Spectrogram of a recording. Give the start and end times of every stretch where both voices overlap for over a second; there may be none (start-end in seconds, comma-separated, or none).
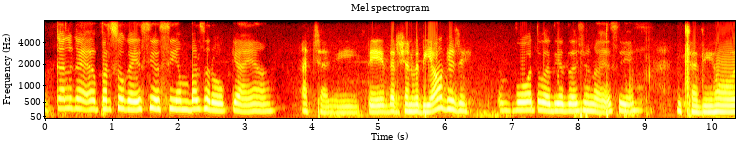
none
